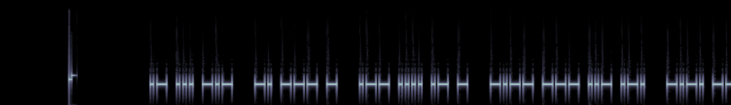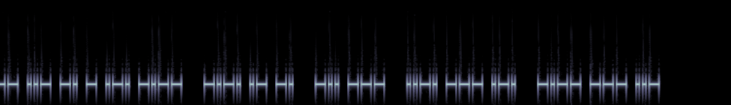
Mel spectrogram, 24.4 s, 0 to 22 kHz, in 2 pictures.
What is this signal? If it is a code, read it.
Morse code, heard as a keyed tone, about 22 wpm, 700 Hz. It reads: ASK NOT WHAT YOUR COUNTRY CAN DO FOR YOU
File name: Sets of 9 Words - 22wpm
